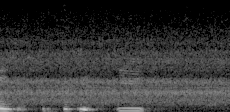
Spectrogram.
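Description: A person's voice heard through a degraded web-conference audio link, garbled into short, unintelligible pitched syllables for about the first second and a half, then only a steady hiss.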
